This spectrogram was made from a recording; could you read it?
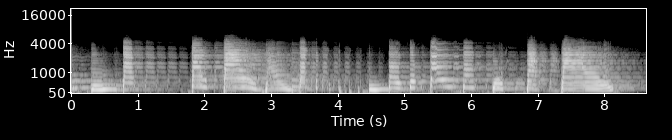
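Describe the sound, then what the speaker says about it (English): Electric guitar played through a funky auto-wah preset in Guitar Rig 6 software, with tape echo, giving short sweeping, quacking phrases and chords in a steady, choppy rhythm, loud and alone. "Maybe this funky auto wah."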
